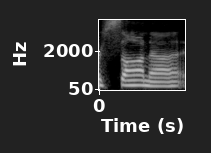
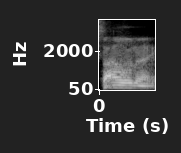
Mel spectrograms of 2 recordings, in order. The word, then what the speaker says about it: sauna: s SAA as you say in Finland or sauna as we say in yeah many parts of the United SAA it's sauna in Finish SAA yeah you pronounce the you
